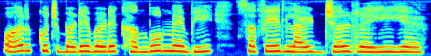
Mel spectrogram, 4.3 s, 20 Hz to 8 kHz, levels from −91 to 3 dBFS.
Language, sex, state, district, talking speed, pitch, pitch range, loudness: Hindi, female, Uttar Pradesh, Lucknow, 165 wpm, 275 Hz, 260-290 Hz, -12 LUFS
